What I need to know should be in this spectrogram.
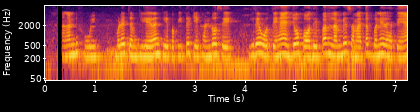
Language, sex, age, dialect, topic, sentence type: Hindi, female, 25-30, Marwari Dhudhari, agriculture, statement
